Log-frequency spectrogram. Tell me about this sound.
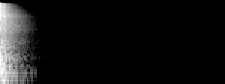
Mejeriet bred lineaudio
Dogbreath-studio, IR, Small-room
